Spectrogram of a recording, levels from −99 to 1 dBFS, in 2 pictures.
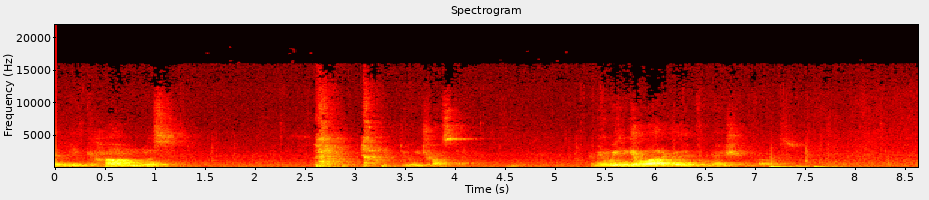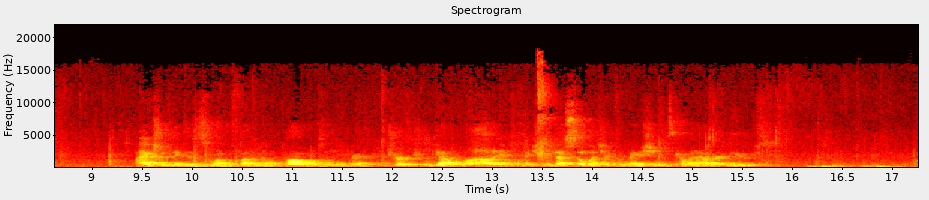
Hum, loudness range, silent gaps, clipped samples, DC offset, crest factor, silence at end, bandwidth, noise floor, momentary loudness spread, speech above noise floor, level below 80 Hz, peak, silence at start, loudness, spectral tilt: none; 11 LU; none; under 0.1%; under 0.1%; 22 dB; 0 s; 16 kHz; -45 dBFS; 23 LU; 24 dB; -54 dBFS; -2 dBFS; 0 s; -23 LUFS; -5.5 dB/octave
